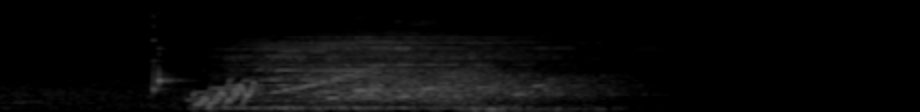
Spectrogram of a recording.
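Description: A shimmering chime swells and fades away.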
